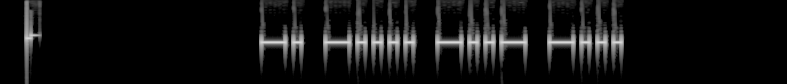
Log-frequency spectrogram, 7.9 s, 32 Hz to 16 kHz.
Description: Morse code, heard as a keyed tone, about 15 wpm, 700 Hz. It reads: N6XB
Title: USA Call Signs - 4 Characters - Repeated 2x - 15wpm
